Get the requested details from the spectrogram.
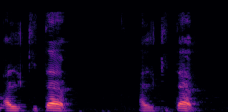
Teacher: Alif lam qamariyah ni dia berlaku kerana tanda sukun pada huruf lam dan diikuti dengan salah satu daripada huruf-huruf al-qamariyah. Cara bacaan bagi alif lam qamariyah ni pula adalah dengan menyebut huruf lam dengan sebutan yang jelas. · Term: Alif Lam Qomariah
